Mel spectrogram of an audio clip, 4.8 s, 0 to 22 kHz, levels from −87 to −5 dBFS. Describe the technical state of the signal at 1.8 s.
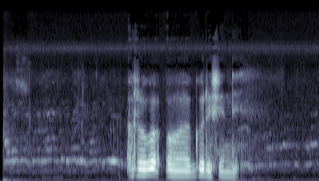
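At 1.8 s the speech signal is intact, with no technical fault present at that moment.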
